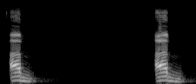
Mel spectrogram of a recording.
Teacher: ketika kita mengucapkan huruf ba di sana berhenti nafas kita ab ab enggak ada nafasnya bahkan suaranya juga gak ada Nah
